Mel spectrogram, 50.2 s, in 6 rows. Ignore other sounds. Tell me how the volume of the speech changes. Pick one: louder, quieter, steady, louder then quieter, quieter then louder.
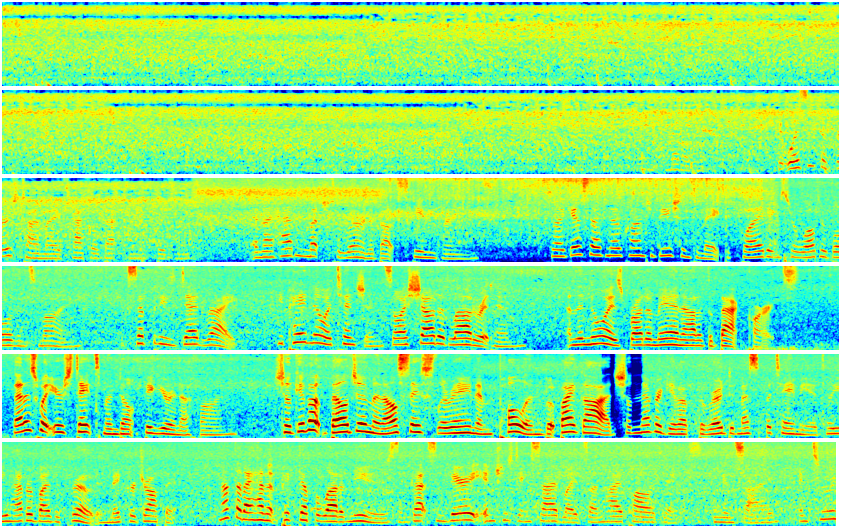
louder then quieter.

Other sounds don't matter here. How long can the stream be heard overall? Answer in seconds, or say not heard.
50 s.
